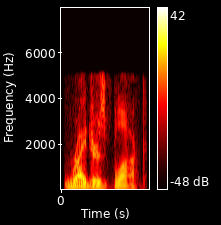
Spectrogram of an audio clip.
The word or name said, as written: writer's block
